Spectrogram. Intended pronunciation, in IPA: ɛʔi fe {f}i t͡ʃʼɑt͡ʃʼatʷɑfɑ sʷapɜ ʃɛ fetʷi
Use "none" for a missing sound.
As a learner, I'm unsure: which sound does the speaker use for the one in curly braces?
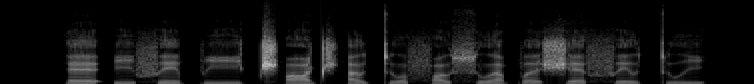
p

